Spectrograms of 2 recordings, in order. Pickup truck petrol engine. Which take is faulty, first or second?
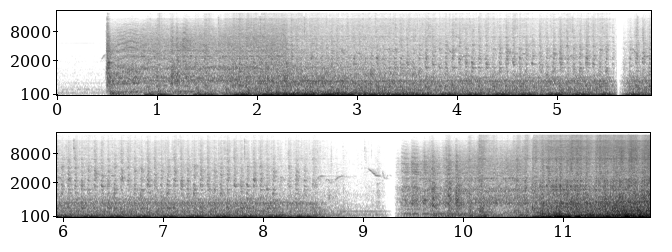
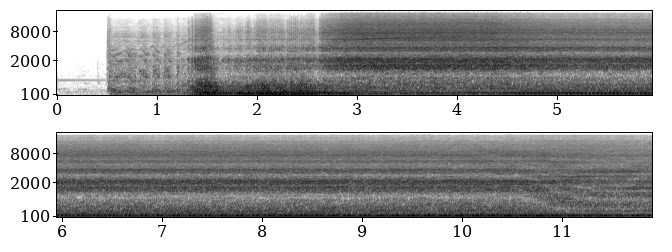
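first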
